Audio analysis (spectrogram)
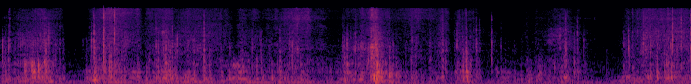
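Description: Fingertips and nails rub and tap across a gift box wrapped in glossy red Christmas paper. There's a steady crinkly rustle with bright, papery scratches, broken by a few sharper taps and crackles that fade quickly.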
